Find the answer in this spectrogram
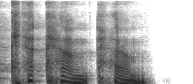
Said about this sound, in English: You got your, did you clear your throat? Yeah, I got it. I got it. Okay, good.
